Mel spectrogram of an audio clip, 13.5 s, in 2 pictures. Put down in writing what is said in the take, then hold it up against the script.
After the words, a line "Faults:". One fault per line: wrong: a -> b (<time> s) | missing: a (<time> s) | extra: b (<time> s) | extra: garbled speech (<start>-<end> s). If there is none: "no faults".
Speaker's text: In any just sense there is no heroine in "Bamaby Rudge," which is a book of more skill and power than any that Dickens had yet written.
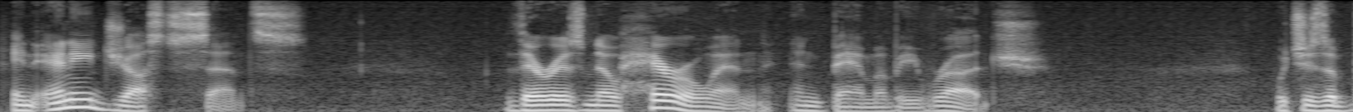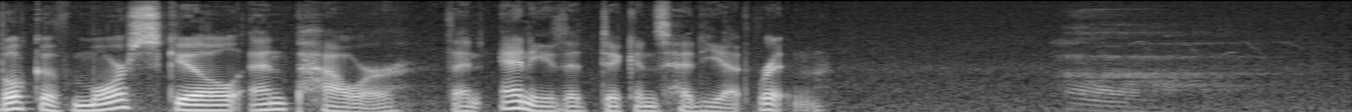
In any just sense there is no heroine in "Bamaby Rudge," which is a book of more skill and power than any that Dickens had yet written.
Faults:
no faults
